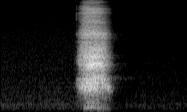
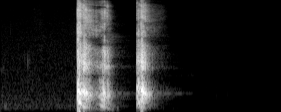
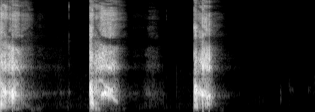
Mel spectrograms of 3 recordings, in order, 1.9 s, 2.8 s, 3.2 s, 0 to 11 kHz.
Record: {"exhalation_length": "1.9 s", "exhalation_amplitude": 17661, "exhalation_signal_mean_std_ratio": 0.29, "cough_length": "2.8 s", "cough_amplitude": 32768, "cough_signal_mean_std_ratio": 0.24, "three_cough_length": "3.2 s", "three_cough_amplitude": 32768, "three_cough_signal_mean_std_ratio": 0.33, "survey_phase": "alpha (2021-03-01 to 2021-08-12)", "age": "18-44", "gender": "Female", "wearing_mask": "No", "symptom_cough_any": true, "symptom_fatigue": true, "symptom_fever_high_temperature": true, "symptom_headache": true, "symptom_change_to_sense_of_smell_or_taste": true, "symptom_onset": "3 days", "smoker_status": "Never smoked", "respiratory_condition_asthma": false, "respiratory_condition_other": false, "recruitment_source": "Test and Trace", "submission_delay": "2 days", "covid_test_result": "Positive", "covid_test_method": "RT-qPCR", "covid_ct_value": 14.6, "covid_ct_gene": "ORF1ab gene", "covid_ct_mean": 15.1, "covid_viral_load": "11000000 copies/ml", "covid_viral_load_category": "High viral load (>1M copies/ml)"}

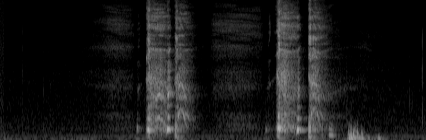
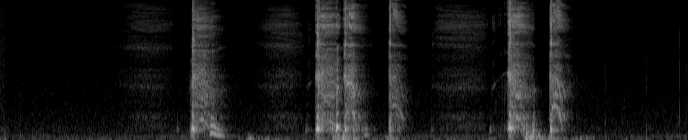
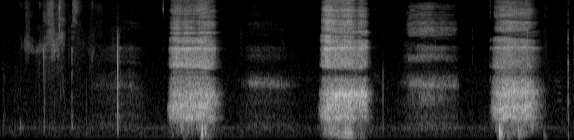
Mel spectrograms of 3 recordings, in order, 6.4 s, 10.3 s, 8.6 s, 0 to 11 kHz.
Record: {"cough_length": "6.4 s", "cough_amplitude": 3113, "cough_signal_mean_std_ratio": 0.37, "three_cough_length": "10.3 s", "three_cough_amplitude": 4014, "three_cough_signal_mean_std_ratio": 0.33, "exhalation_length": "8.6 s", "exhalation_amplitude": 6900, "exhalation_signal_mean_std_ratio": 0.42, "survey_phase": "alpha (2021-03-01 to 2021-08-12)", "age": "18-44", "gender": "Male", "wearing_mask": "No", "symptom_cough_any": true, "symptom_headache": true, "symptom_change_to_sense_of_smell_or_taste": true, "symptom_loss_of_taste": true, "symptom_onset": "3 days", "smoker_status": "Ex-smoker", "respiratory_condition_asthma": false, "respiratory_condition_other": false, "recruitment_source": "Test and Trace", "submission_delay": "2 days", "covid_test_result": "Positive", "covid_test_method": "RT-qPCR"}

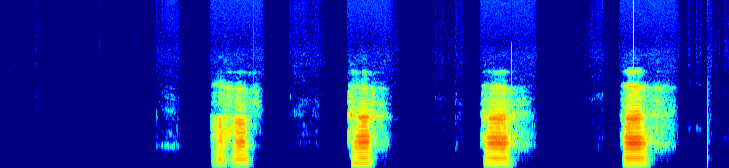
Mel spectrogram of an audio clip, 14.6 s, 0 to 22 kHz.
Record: {"exhalation_length": "14.6 s", "exhalation_amplitude": 2989, "exhalation_signal_mean_std_ratio": 0.25, "survey_phase": "beta (2021-08-13 to 2022-03-07)", "age": "45-64", "gender": "Male", "wearing_mask": "No", "symptom_cough_any": true, "symptom_new_continuous_cough": true, "symptom_runny_or_blocked_nose": true, "symptom_fatigue": true, "symptom_headache": true, "symptom_change_to_sense_of_smell_or_taste": true, "symptom_onset": "5 days", "smoker_status": "Never smoked", "respiratory_condition_asthma": false, "respiratory_condition_other": false, "recruitment_source": "Test and Trace", "submission_delay": "2 days", "covid_test_result": "Positive", "covid_test_method": "RT-qPCR"}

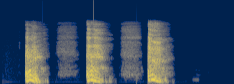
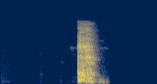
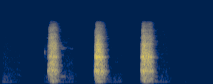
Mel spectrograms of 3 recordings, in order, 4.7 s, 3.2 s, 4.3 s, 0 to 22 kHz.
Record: {"three_cough_length": "4.7 s", "three_cough_amplitude": 28712, "three_cough_signal_mean_std_ratio": 0.39, "cough_length": "3.2 s", "cough_amplitude": 28247, "cough_signal_mean_std_ratio": 0.27, "exhalation_length": "4.3 s", "exhalation_amplitude": 27181, "exhalation_signal_mean_std_ratio": 0.28, "survey_phase": "beta (2021-08-13 to 2022-03-07)", "age": "18-44", "gender": "Male", "wearing_mask": "No", "symptom_cough_any": true, "symptom_runny_or_blocked_nose": true, "symptom_onset": "12 days", "smoker_status": "Ex-smoker", "respiratory_condition_asthma": false, "respiratory_condition_other": false, "recruitment_source": "REACT", "submission_delay": "1 day", "covid_test_result": "Negative", "covid_test_method": "RT-qPCR", "influenza_a_test_result": "Negative", "influenza_b_test_result": "Negative"}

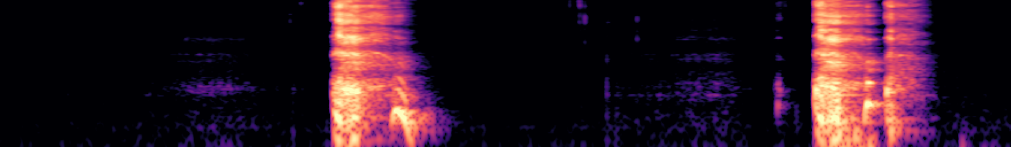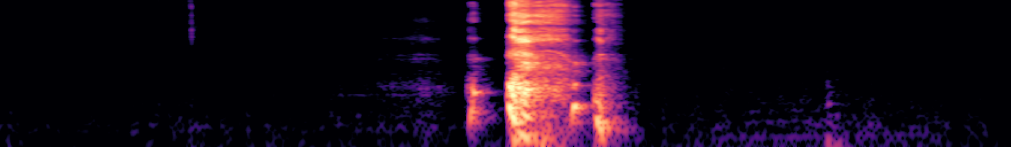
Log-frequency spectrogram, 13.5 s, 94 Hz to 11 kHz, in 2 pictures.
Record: {"three_cough_length": "13.5 s", "three_cough_amplitude": 2273, "three_cough_signal_mean_std_ratio": 0.24, "survey_phase": "alpha (2021-03-01 to 2021-08-12)", "age": "65+", "gender": "Female", "wearing_mask": "No", "symptom_none": true, "smoker_status": "Never smoked", "respiratory_condition_asthma": false, "respiratory_condition_other": false, "recruitment_source": "REACT", "submission_delay": "1 day", "covid_test_result": "Negative", "covid_test_method": "RT-qPCR"}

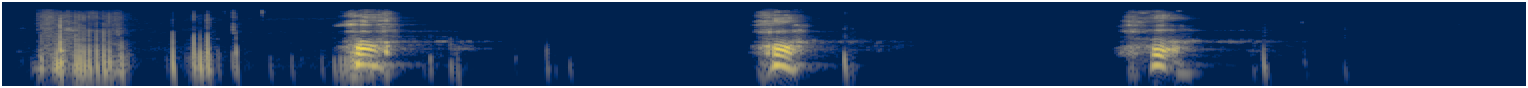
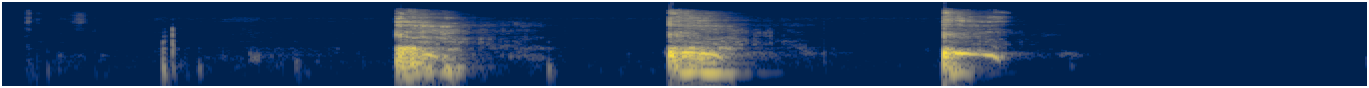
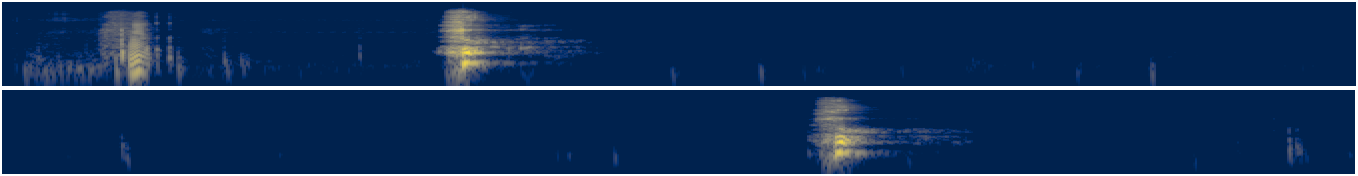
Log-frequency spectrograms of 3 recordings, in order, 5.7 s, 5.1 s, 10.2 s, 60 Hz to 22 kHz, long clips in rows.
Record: {"exhalation_length": "5.7 s", "exhalation_amplitude": 29333, "exhalation_signal_mean_std_ratio": 0.24, "three_cough_length": "5.1 s", "three_cough_amplitude": 32768, "three_cough_signal_mean_std_ratio": 0.27, "cough_length": "10.2 s", "cough_amplitude": 29965, "cough_signal_mean_std_ratio": 0.14, "survey_phase": "beta (2021-08-13 to 2022-03-07)", "age": "45-64", "gender": "Female", "wearing_mask": "No", "symptom_none": true, "smoker_status": "Never smoked", "respiratory_condition_asthma": false, "respiratory_condition_other": false, "recruitment_source": "REACT", "submission_delay": "1 day", "covid_test_result": "Negative", "covid_test_method": "RT-qPCR"}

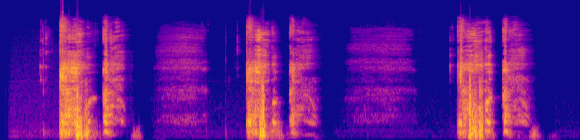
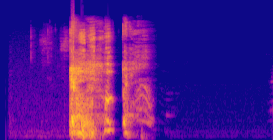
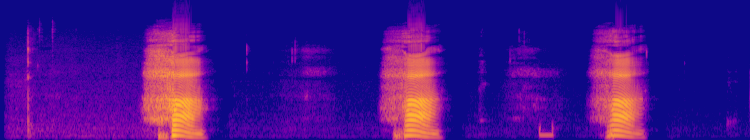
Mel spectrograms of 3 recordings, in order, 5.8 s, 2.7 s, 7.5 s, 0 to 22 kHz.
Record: {"three_cough_length": "5.8 s", "three_cough_amplitude": 32768, "three_cough_signal_mean_std_ratio": 0.34, "cough_length": "2.7 s", "cough_amplitude": 32768, "cough_signal_mean_std_ratio": 0.31, "exhalation_length": "7.5 s", "exhalation_amplitude": 32767, "exhalation_signal_mean_std_ratio": 0.25, "survey_phase": "beta (2021-08-13 to 2022-03-07)", "age": "18-44", "gender": "Male", "wearing_mask": "No", "symptom_fatigue": true, "smoker_status": "Never smoked", "respiratory_condition_asthma": false, "respiratory_condition_other": false, "recruitment_source": "REACT", "submission_delay": "2 days", "covid_test_result": "Negative", "covid_test_method": "RT-qPCR", "influenza_a_test_result": "Negative", "influenza_b_test_result": "Negative"}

